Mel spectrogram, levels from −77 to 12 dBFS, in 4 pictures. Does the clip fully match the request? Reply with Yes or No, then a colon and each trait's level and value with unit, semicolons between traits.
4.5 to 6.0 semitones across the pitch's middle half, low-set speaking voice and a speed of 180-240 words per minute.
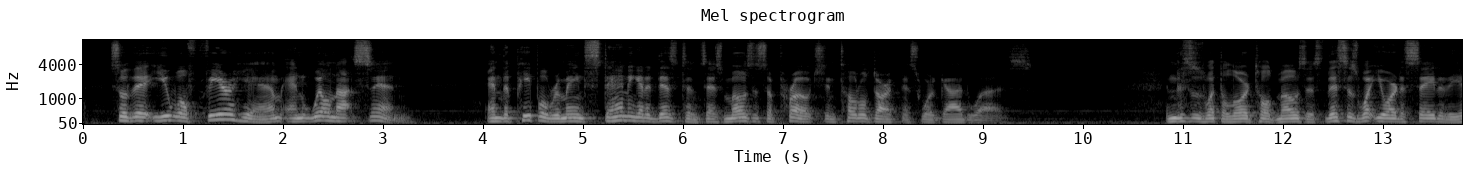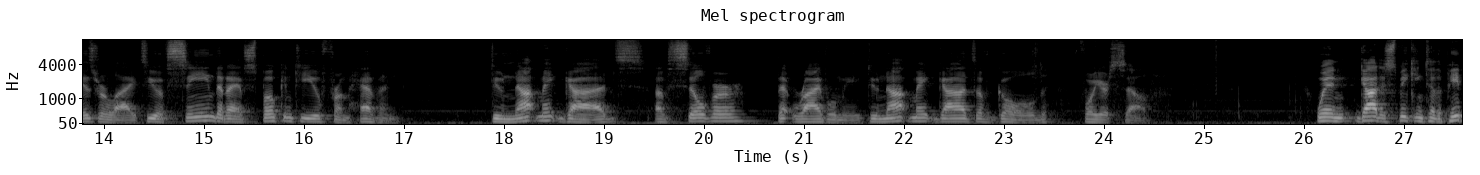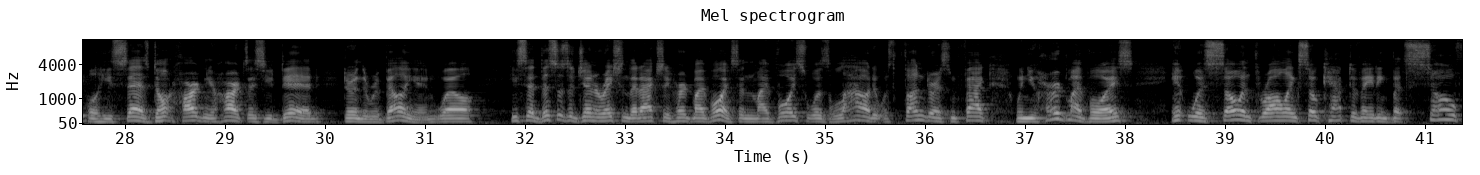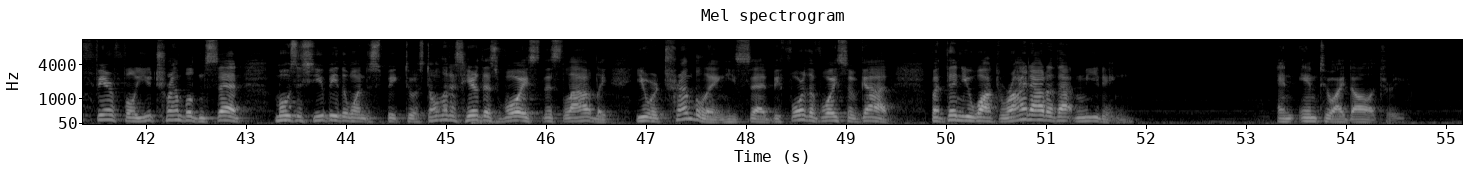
Yes: wide, 5.6 semitones; low, 125 Hz; average, 185 wpm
